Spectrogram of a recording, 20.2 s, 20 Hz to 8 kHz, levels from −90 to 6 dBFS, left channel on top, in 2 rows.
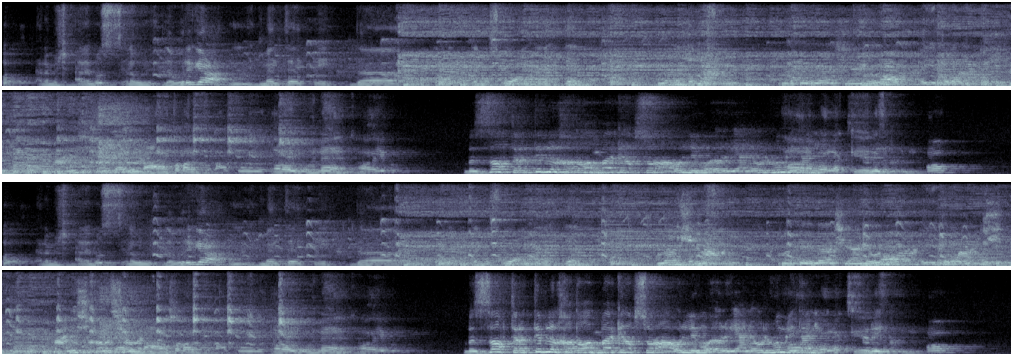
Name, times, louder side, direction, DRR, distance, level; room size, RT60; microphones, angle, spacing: voice 1, 0.0-6.0 6.5-7.4 8.4-10.0 11.2-14.1 16.0-16.1 17.9-19.6, left 2 dB, 20° left, 0.6 m, -27 dB
sound 1, 1.4-13.1, right 5 dB, 35° right, 0.8 m, -34 dB
sound 2, 4.0-11.6, left 2 dB, 70° left, 1.2 m, -27 dB
sound 3, 5.3-7.7, equal, 10° right, 1.5 m, -35 dB
voice 2, 6.5-7.2 7.8-10.0 10.6-11.5 14.7-18.9, right 4 dB, 65° right, 0.7 m, -22 dB
11.5 x 4.9 x 5.9 m
head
